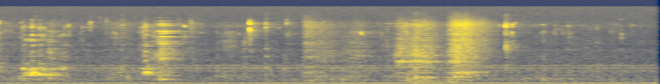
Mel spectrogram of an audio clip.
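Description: Close-up eating sounds: chewing with small wet mouth clicks, the largest a little after the middle, over a steady low hum.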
